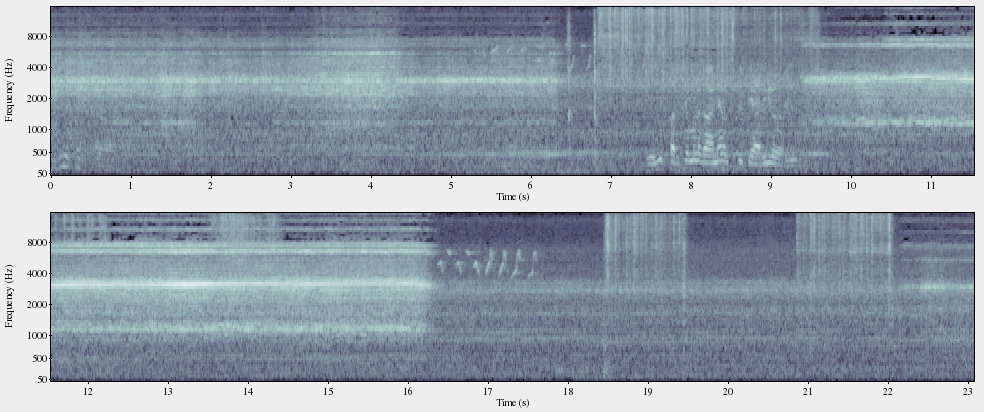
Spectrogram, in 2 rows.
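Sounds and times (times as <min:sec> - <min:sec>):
power tool whining: 0:00.0 - 0:16.4, 0:18.4 - 0:19.6, 0:20.8 - 0:23.0.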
